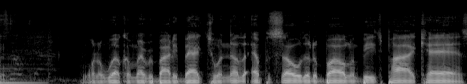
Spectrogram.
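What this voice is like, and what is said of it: Raspy hoarse voice. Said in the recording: “raspy little voice ... getting over a slight sinus infection, so I'm a little raspy”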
